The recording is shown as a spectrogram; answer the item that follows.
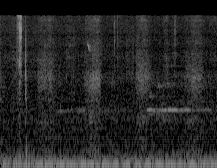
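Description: Garden hose's threaded fitting being unscrewed from a travel trailer's city-water inlet: a few small clicks and scrapes over a steady low rumble. A short single-pitched bird note comes near the end.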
